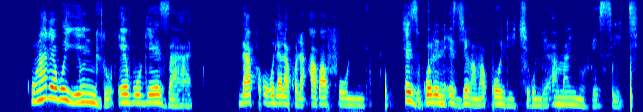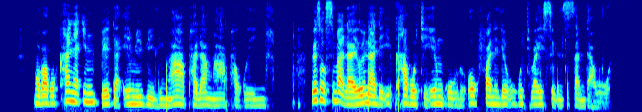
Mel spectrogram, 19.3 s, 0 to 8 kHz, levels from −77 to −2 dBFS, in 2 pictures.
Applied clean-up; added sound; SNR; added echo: neural mask model Resemble Enhance denoiser.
